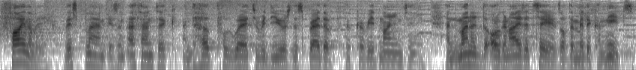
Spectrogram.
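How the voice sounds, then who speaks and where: A young man, formally reading a rehearsed pitch to a jury. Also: fairly even intonation, fairly quick, few pauses, fairly bright tone, long reverb tail, soft background music. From Algeria. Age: 20s. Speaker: student presenter addressing a jury. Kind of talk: reading a prepared pitch presentation.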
